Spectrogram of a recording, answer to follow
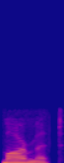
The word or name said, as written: marmot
